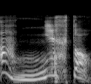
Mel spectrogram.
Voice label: BUMMER, Speech, Polish; Worms Armageddon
